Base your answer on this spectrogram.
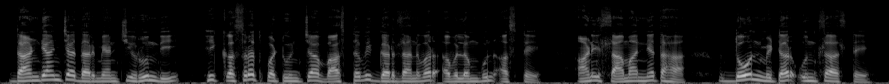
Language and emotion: Marathi, neutral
